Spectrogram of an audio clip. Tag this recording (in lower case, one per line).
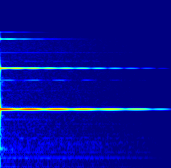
bell
ringtone
alarm
telephone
